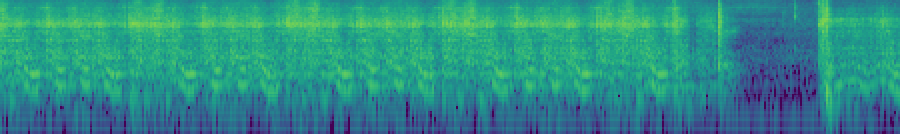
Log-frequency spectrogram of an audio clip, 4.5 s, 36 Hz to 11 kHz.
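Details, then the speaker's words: Holden Commodore not run in over 15 years, first start on fuel poured down carburettor neck without air regulation: ragged, uneven firing that stumbles and nearly dies before catching; missing on a cylinder, owner suspects a valve hung open. Engine misfire. "oh she's got a bit of a missing it so I've got 1 5 3 6 2 four sounds like got we got a valve hung open or there's a Miss in [Music] it"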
